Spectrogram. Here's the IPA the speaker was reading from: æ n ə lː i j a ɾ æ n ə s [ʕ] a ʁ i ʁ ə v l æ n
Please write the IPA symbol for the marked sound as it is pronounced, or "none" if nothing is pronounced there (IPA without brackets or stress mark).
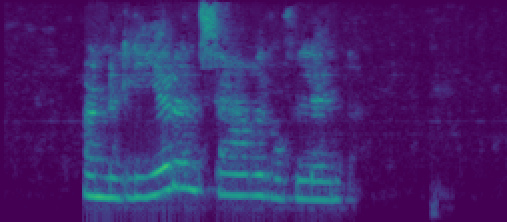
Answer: ʕ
